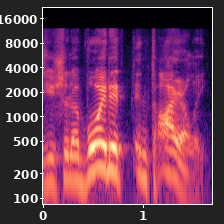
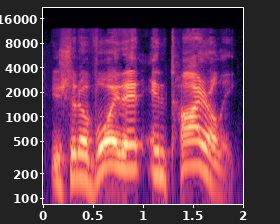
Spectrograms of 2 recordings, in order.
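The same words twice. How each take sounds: First: Said in the usual way. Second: "avoid" pressed hard, a little louder, falling firmly; emphatic repeat. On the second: Real, not acted. Rabbi warns the class against haughtiness, emphatic stress on "avoid". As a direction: lean on "avoid" to drive the warning home.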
